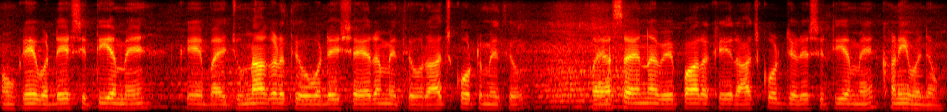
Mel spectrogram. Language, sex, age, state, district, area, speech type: Sindhi, male, 30-45, Gujarat, Junagadh, rural, spontaneous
